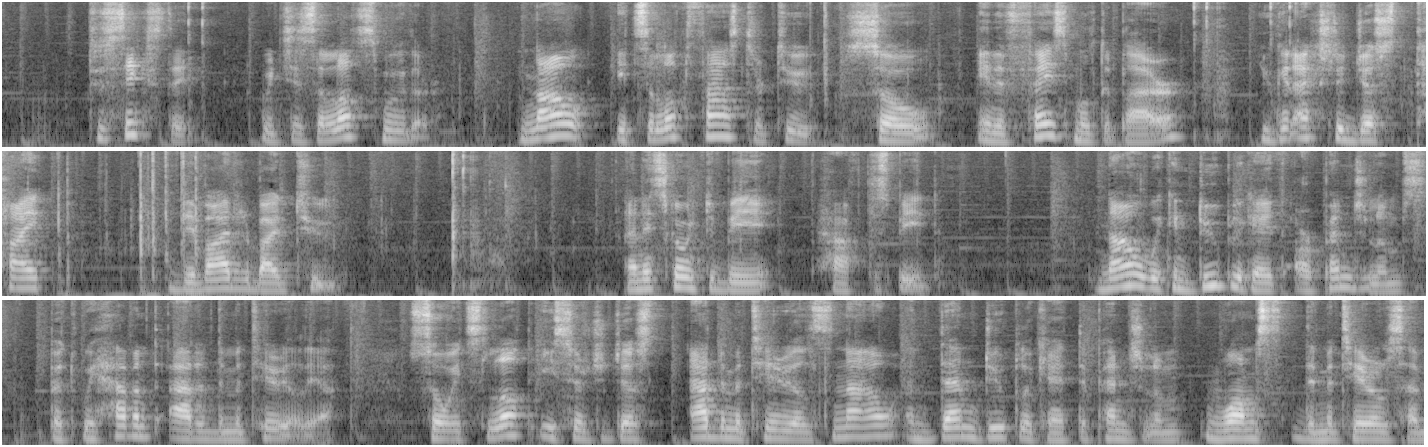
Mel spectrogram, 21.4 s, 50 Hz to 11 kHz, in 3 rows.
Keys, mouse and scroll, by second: 2.5 space, 3.9 space, 4.7 click, 4.7 space, 5.9 click, 12.5 shift+middle click.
